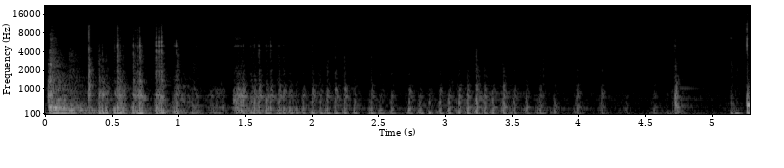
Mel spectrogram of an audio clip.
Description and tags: Dull scrape and bump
